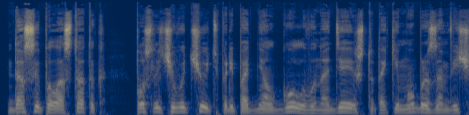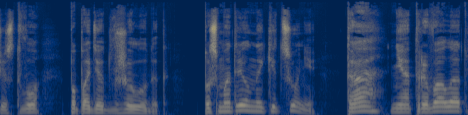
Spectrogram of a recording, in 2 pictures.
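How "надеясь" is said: ordinary delivery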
